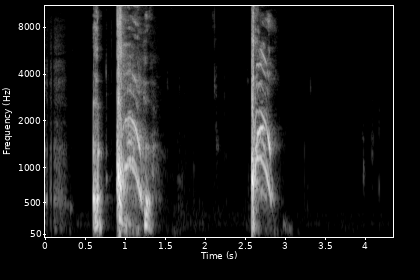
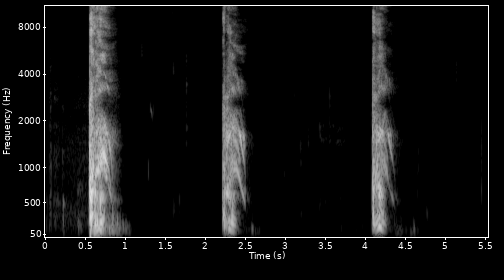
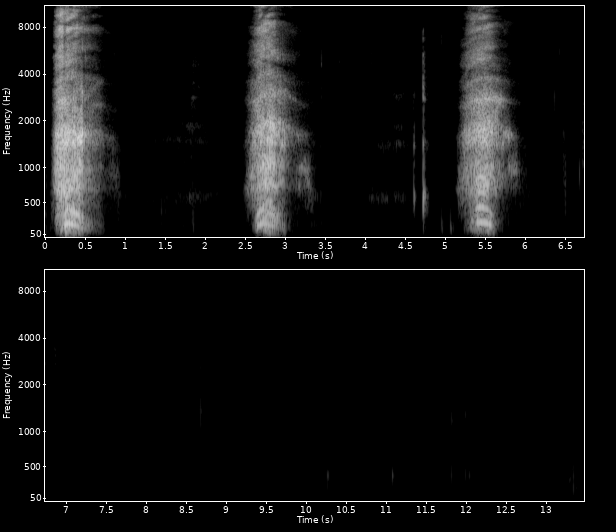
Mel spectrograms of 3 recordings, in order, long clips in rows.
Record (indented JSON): {
  "cough_length": "4.4 s",
  "cough_amplitude": 32768,
  "cough_signal_mean_std_ratio": 0.29,
  "three_cough_length": "5.5 s",
  "three_cough_amplitude": 32768,
  "three_cough_signal_mean_std_ratio": 0.25,
  "exhalation_length": "13.5 s",
  "exhalation_amplitude": 32690,
  "exhalation_signal_mean_std_ratio": 0.23,
  "survey_phase": "beta (2021-08-13 to 2022-03-07)",
  "age": "45-64",
  "gender": "Male",
  "wearing_mask": "No",
  "symptom_cough_any": true,
  "symptom_runny_or_blocked_nose": true,
  "symptom_sore_throat": true,
  "symptom_fatigue": true,
  "symptom_fever_high_temperature": true,
  "symptom_headache": true,
  "symptom_onset": "3 days",
  "smoker_status": "Ex-smoker",
  "respiratory_condition_asthma": false,
  "respiratory_condition_other": false,
  "recruitment_source": "Test and Trace",
  "submission_delay": "2 days",
  "covid_test_result": "Positive",
  "covid_test_method": "RT-qPCR",
  "covid_ct_value": 20.4,
  "covid_ct_gene": "ORF1ab gene"
}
